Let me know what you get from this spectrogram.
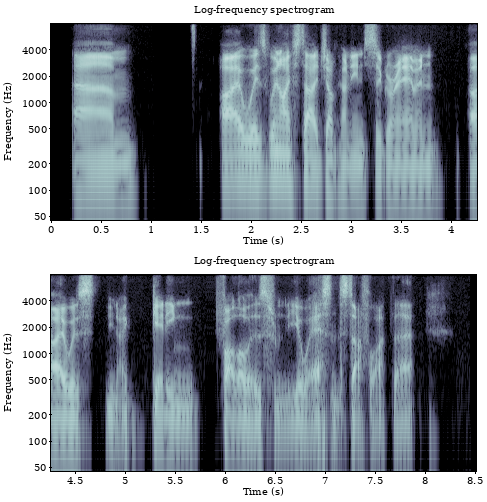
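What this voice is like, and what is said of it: Australian accent. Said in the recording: “my accent's going to kill me ... my Australian accent ... this weird Aussie dude”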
